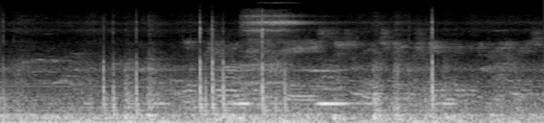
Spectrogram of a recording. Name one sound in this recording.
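Train wheels clatter and squeal over the rails.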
